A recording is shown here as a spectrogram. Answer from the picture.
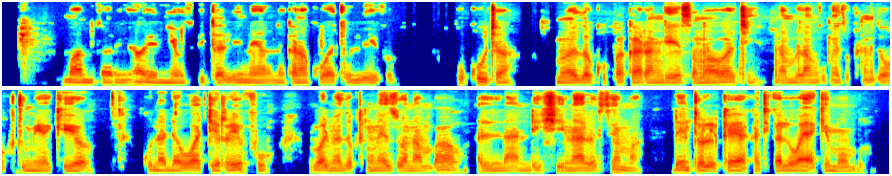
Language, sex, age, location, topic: Swahili, male, 18-24, Kisii, health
